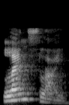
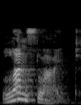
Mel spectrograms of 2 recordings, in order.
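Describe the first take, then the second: First: Landslide called out clearly and loud; model word, loud. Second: Landslide whispered, without voice; whispered repeat. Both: Shown as a demonstration. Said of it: "Can you say that with me?".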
